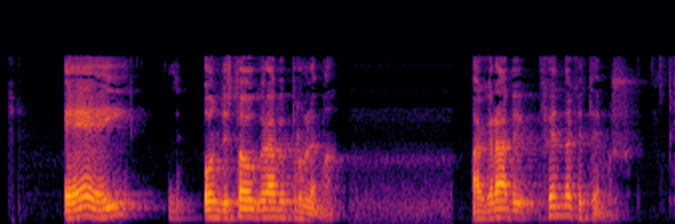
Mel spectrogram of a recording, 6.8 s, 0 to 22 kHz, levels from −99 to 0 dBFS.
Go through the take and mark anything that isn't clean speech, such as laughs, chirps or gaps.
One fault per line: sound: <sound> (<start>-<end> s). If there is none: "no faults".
no faults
